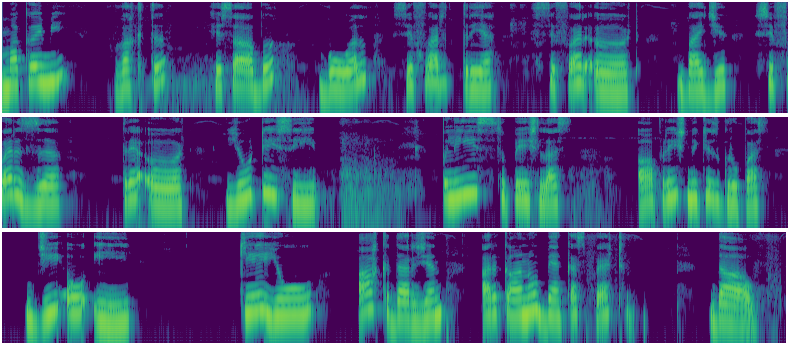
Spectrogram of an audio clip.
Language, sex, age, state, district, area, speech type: Kashmiri, female, 18-30, Jammu and Kashmir, Ganderbal, rural, read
